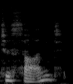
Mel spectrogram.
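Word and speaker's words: Toussaint: name a lot but remember it rhymes with croissant croissant tant uh so I don't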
